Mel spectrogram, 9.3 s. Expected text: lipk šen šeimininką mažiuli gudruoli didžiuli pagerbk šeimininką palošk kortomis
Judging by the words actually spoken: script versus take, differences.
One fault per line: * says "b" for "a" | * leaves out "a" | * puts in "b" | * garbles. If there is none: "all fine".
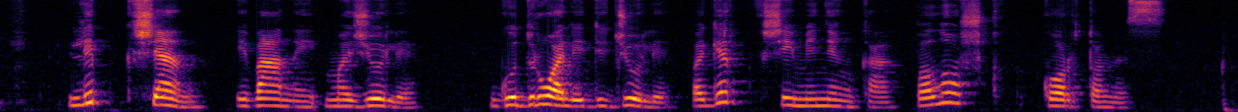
* says "ivanai" for "šeimininką"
